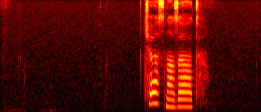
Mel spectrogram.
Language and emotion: Russian, sad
